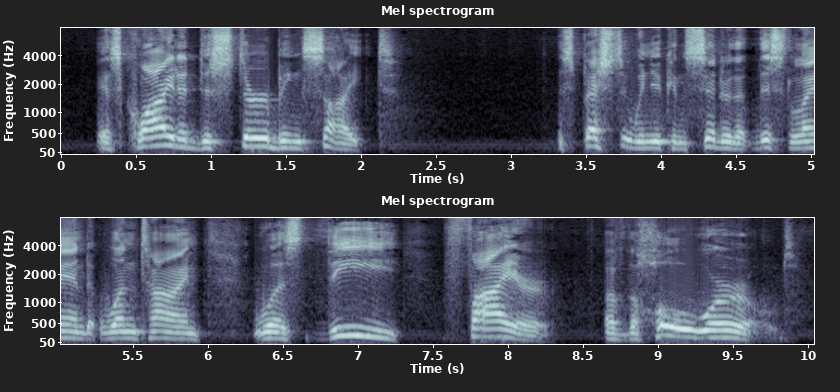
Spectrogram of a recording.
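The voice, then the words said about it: American accent. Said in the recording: “my accent is American”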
